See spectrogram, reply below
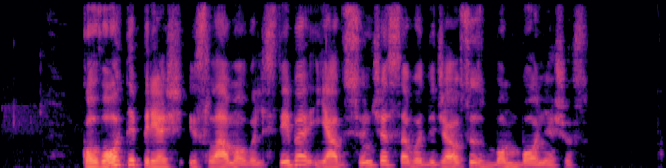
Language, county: Lithuanian, Vilnius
